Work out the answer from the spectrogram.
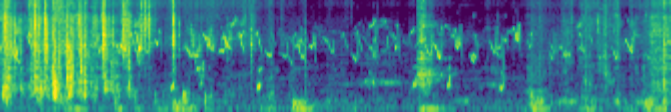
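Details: Grey francolin (Dakhni teetar) chicks under care at feeding; loud rustling at the start, then a rapid series of high, sliding peeps repeating several times a second.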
